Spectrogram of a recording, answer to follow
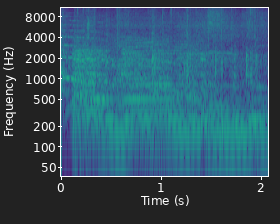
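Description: Live roots band, with upright bass, drums and guitars, holding a sustained chord. The chord comes in sharply just after the start and holds steady.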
